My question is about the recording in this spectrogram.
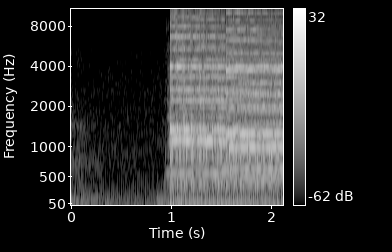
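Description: Near silence, then about a second in a studio band starts its song with a sudden, steady held chord of many sustained notes.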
